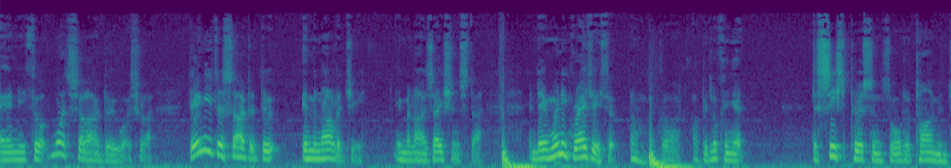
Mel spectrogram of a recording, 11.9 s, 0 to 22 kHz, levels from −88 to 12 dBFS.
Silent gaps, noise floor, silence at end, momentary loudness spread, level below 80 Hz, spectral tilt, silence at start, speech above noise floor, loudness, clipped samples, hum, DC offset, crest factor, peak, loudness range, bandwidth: none; -42 dBFS; 0 s; 13 LU; -32 dBFS; -6.5 dB/octave; 0 s; 22 dB; -21 LUFS; under 0.1%; none; under 0.1%; 14 dB; -6 dBFS; 3 LU; 16.5 kHz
